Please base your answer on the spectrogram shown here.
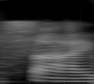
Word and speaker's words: psi: validating any kind of what they call SCI which is spelled psi phenomena as a survival mechanism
